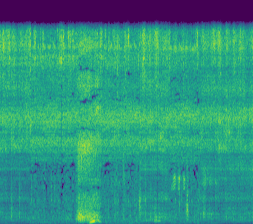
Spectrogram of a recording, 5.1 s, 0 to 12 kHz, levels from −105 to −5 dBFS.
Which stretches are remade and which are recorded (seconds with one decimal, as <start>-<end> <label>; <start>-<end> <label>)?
0.0-0.6 remade; 0.6-2.8 recorded; 2.8-3.4 remade; 3.4-4.0 recorded; 4.0-5.1 remade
